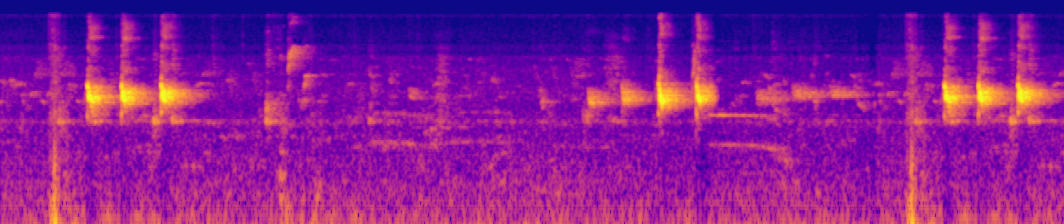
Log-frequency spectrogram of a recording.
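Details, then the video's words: Sooty-headed bulbul used as bait to provoke other bulbuls: clear, slightly buzzy notes delivered in quick groups of three, repeated three times with quieter twitters between. "Burung trucuk manapun gak bakal diam kalo dengar pancingan ini"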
